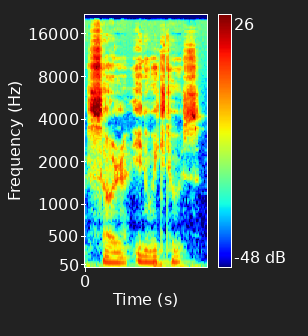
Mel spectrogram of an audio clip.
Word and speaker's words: Sol Invictus: will tell you about Soul Invictus or Soul Invictus if we want to pronounce it like the ramens did Solin victus was the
